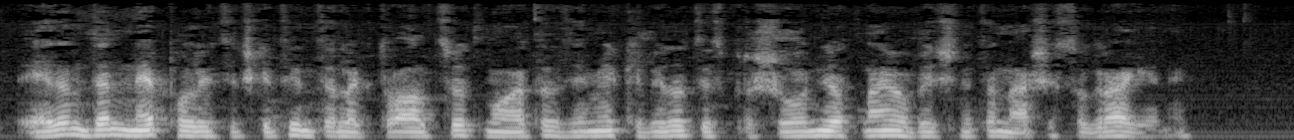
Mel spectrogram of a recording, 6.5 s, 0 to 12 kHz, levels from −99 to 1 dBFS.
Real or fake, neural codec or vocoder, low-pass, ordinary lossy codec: real; none; 10.8 kHz; MP3, 48 kbps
